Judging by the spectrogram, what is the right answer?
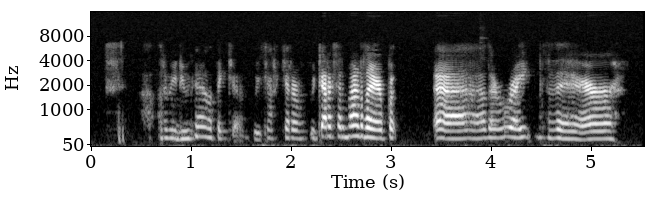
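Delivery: high-pitched, squeaky little creature voice. Voicing small creatures jabbering quietly to each other: high-pitched voices. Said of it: "kind of high-pitched voices".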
